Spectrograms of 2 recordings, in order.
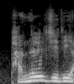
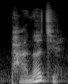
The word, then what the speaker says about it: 바느질: 여기 보는 것처럼 달다리가 아닌 다다리, 활살이 아닌 화살, 바늘질이 아닌 바느질. 모두 발음의 편의성과 명료성을 위해 이러한 음운 변동이 일어났다고 보면 되겠죠.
